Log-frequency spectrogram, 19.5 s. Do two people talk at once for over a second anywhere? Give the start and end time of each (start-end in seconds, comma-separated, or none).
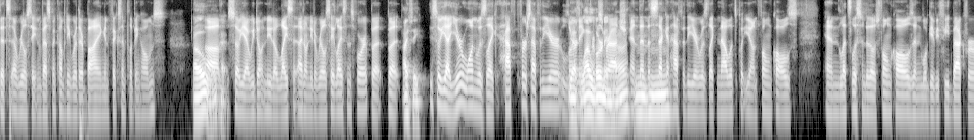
11.4-13.5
